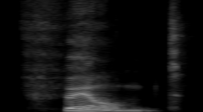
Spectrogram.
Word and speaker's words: filmed: But over here, filmed, not filmed, filmed, no E.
